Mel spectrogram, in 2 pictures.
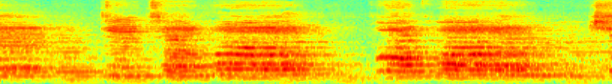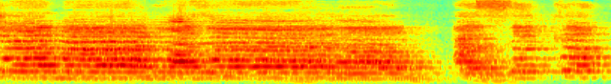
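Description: A young man and children singing a stage song, with held notes in phrases that break off briefly about every two to four seconds.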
